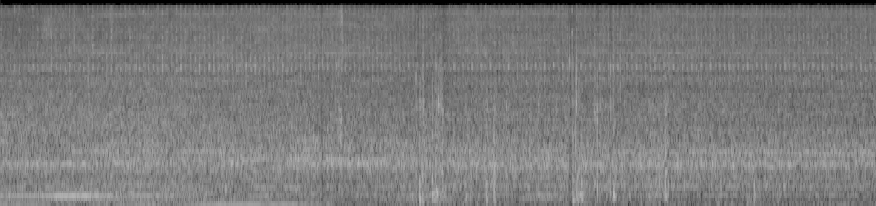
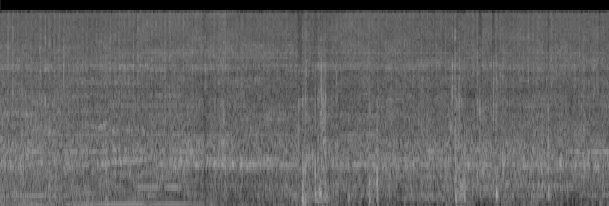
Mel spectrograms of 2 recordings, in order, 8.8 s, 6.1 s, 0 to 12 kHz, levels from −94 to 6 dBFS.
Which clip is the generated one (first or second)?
second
